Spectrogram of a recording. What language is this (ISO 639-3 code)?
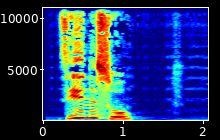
kdh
